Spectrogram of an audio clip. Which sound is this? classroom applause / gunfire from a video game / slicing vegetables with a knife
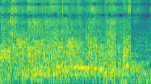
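classroom applause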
